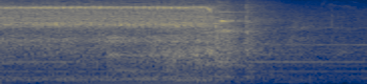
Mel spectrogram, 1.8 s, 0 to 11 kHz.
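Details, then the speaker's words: Surgical drill reaming a 10 mm wide bone tunnel to about 30 mm depth for interference screw fixation during posterior cruciate ligament reconstruction on a human specimen: high-pitched whirring drill grinding through bone, then winding down. "so i'm going to drill a tunnel now at matching diameter 10 millimeters wide and i usually want to have i'm going to say take an interference screw fixation i want to have a ton of depth of about 30 millimeters"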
